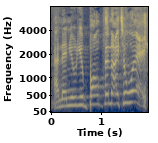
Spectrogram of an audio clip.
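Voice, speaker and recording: An actor playing a louche, plummy old thespian who dithers cheerfully through confessions in a radio comedy sketch. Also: male voice, extremely high pitch, normal speed, creaky, pushed and bright, exaggerated voice. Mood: fond, sheepish. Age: older. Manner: plummy, dithering, chuckling euphemisms.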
